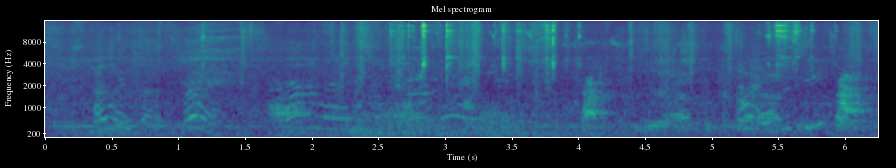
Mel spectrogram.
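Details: Red Doberman puppy named Monkey play fighting with another dog at High Park dog park in Toronto; short harmonic barks and yips burst out at irregular intervals over six seconds, mixed with people talking and open-air park noise.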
